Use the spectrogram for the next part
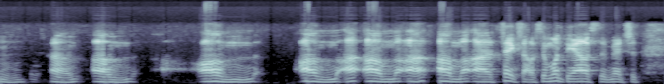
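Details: Stuttering in a presenter at a stuttering-community event, speaking during an improv presentation; repetitions heard.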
